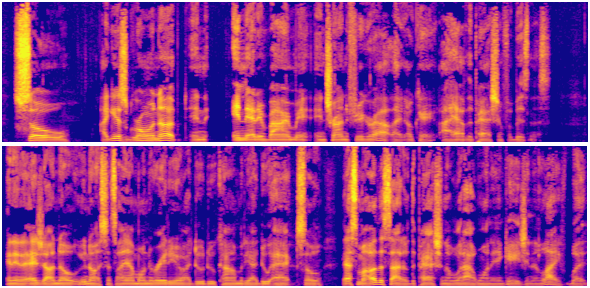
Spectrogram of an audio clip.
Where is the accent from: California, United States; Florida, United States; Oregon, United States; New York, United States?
Florida, United States; Miami; and if y'all don't know, I am from Miami, from city to city in my car selling this stuff.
